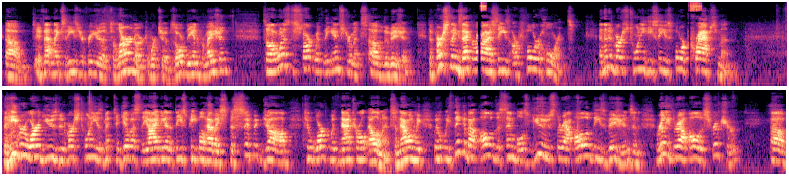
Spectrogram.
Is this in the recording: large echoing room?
yes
